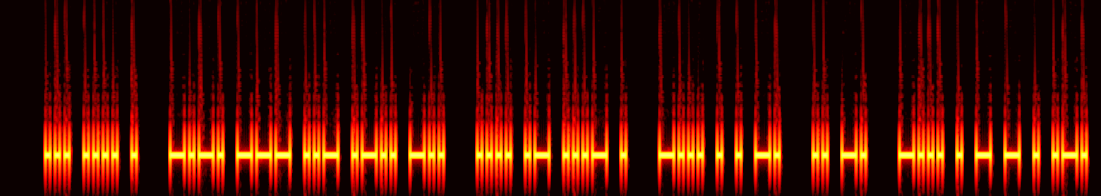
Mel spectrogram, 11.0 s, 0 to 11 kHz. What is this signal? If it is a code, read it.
Morse code, heard as a keyed tone, about 25 wpm, 700 Hz. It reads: SHE COULD HAVE BEEN IN BETTER
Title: Sentences from Top 1000 Words - Review Part 1 - 25wpm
